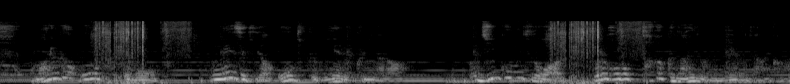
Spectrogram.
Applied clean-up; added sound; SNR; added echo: none; Scissors; 7 dB; reverberation time 0.3 s.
